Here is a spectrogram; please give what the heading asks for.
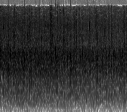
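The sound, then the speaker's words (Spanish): Applause from a packed crowd fills a town square, the Plaza de Baix, at a Holy Tuesday procession encounter. Dense, continuous clapping holds at an even, loud level throughout, with no voices standing out. “Son los aplausos que ayer se realizaron en la Plaza de Baix, totalmente abarrotada de público, en el primer encuentro del Martes Santo entre la Verónica y la Caída.”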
